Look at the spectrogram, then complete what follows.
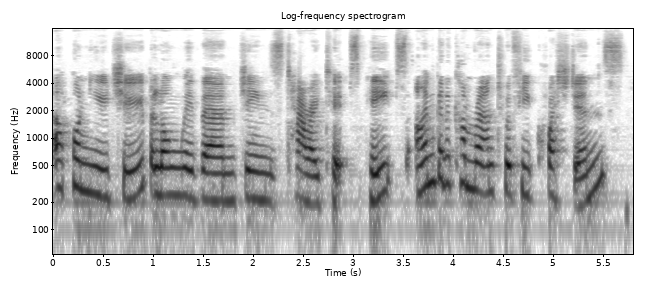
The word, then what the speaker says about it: Jean: If there's time at the end, I would like to hear about how I keep saying Jean because that's the way it's spelled, but it's Jean.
